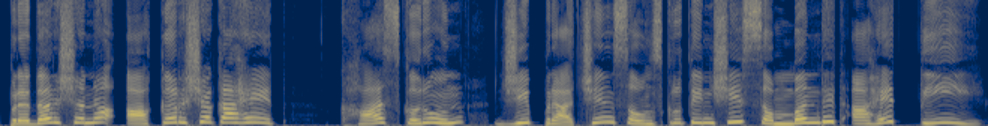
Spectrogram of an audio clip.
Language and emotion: Marathi, surprised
